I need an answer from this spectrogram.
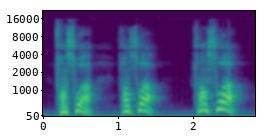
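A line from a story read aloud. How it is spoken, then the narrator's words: Heartrending calling voice. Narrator (French): Elle appelait d'une voix déchirante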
